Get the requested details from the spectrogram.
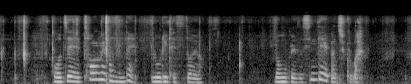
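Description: A young child speaks calmly close by.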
